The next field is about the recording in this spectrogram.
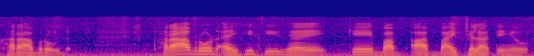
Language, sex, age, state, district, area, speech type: Urdu, male, 18-30, Maharashtra, Nashik, rural, spontaneous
